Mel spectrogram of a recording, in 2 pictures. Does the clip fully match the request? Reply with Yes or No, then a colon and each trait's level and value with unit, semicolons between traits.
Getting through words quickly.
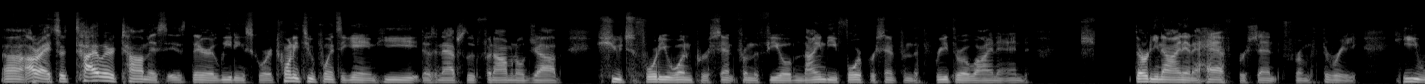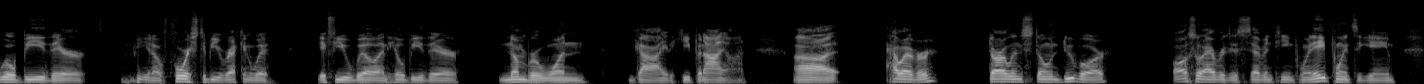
No: average, 150 wpm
